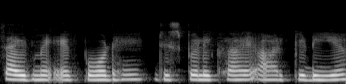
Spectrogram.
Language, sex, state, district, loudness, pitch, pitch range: Hindi, female, Madhya Pradesh, Bhopal, -16 LUFS, 215 Hz, 210-220 Hz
